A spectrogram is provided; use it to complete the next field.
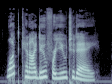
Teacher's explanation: Notice that this question starts with what, so the intonation drops at the end of the question.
